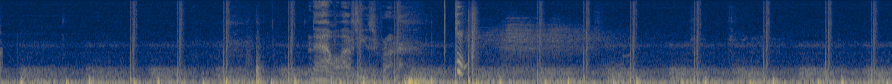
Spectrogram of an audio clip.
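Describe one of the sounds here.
Footsteps clunk on metal ladder rungs in a steady rhythm.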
